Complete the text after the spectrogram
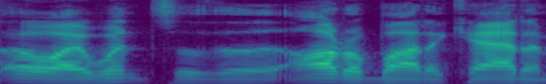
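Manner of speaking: usual speaking voice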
